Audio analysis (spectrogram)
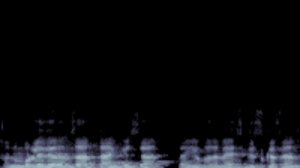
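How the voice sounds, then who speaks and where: A man, a senior doctor giving slow, repetitive feedback in an online class, heard over a phone on speakerphone. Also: fairly high pitch, fairly even intonation. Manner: slow, repetitive, polite phrasing. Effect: heard through a phone on speakerphone. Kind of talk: unscripted teaching remarks. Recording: tinny, echoey phone line with faint hiss and clicks.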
